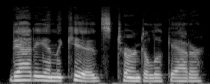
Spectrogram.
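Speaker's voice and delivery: ordinary delivery, nothing marked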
